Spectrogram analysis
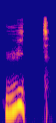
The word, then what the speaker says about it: huit: Then here, final T is pronounced. So huit, huit.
